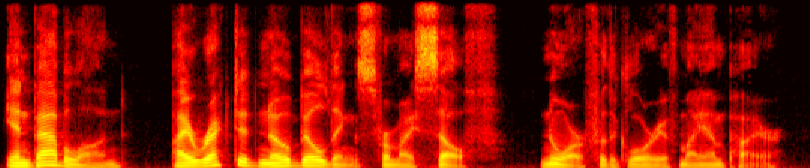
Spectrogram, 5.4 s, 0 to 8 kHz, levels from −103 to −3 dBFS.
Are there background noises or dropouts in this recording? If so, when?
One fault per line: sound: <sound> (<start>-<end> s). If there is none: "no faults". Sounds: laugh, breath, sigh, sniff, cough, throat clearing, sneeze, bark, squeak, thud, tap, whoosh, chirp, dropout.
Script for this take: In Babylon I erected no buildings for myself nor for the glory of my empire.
no faults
